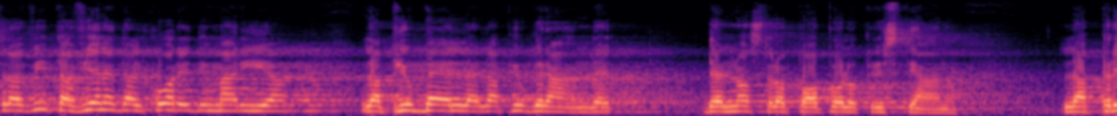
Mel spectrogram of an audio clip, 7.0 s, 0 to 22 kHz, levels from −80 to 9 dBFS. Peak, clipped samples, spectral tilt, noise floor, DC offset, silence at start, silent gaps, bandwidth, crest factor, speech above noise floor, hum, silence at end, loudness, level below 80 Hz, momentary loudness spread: 0 dBFS; under 0.1%; -6.5 dB/octave; -34 dBFS; under 0.1%; 0 s; none; over 20 kHz; 12 dB; 22 dB; none; 0 s; -13 LUFS; -52 dBFS; 12 LU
